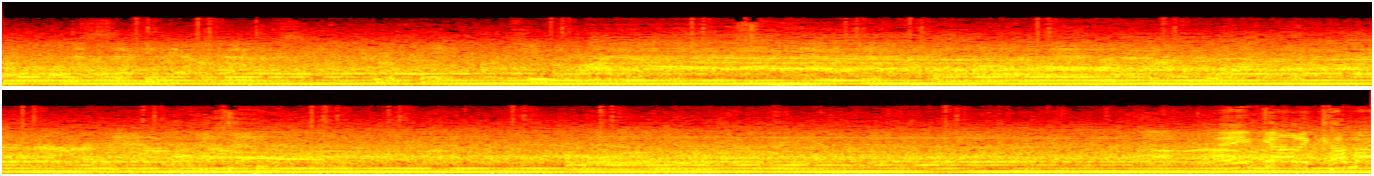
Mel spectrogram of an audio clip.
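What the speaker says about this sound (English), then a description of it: "This crowd bringing the energy and noise early." A football stadium crowd roars in a sustained wall of noise with scattered cheers and whoops, and a commentator talks over it throughout.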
